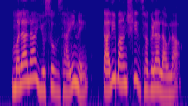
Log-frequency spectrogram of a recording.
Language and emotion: Marathi, neutral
